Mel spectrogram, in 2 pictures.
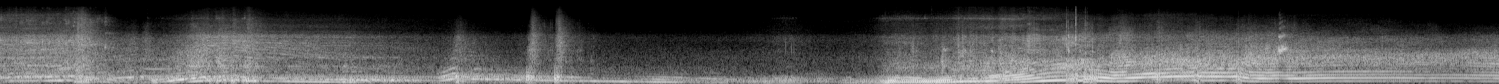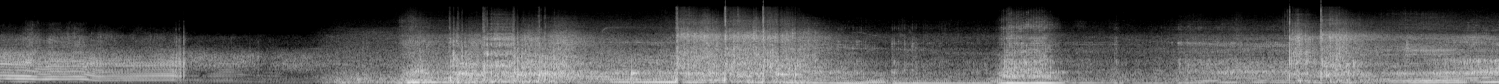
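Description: BMW M4 straight-six engine revving hard while its rear tyres spin and squeal in a smoky burnout, then pulling away at full throttle with the pitch climbing through the gears. Another BMW follows with a few sharp cracks near the end.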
